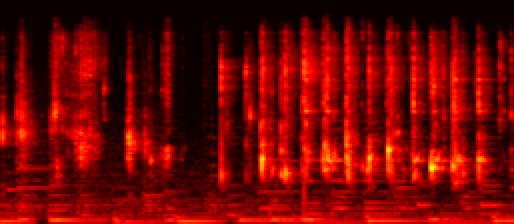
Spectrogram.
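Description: An egg cracked open, then beaten briskly with wooden chopsticks in a glass measuring cup: rapid clicking, several strokes a second, starting about two seconds in. Background music plays throughout.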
